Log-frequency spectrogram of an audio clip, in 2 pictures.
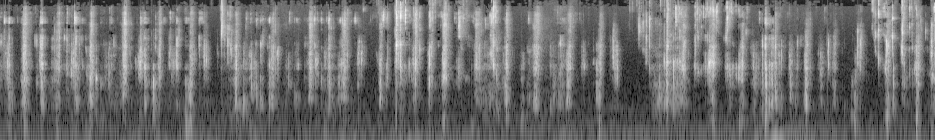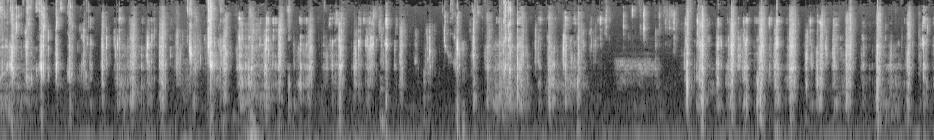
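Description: Close-miked chewing of raw gizzard shad, a bony fish eaten bones and all: a steady run of rapid, crunchy bites and chews with a few short pauses.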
